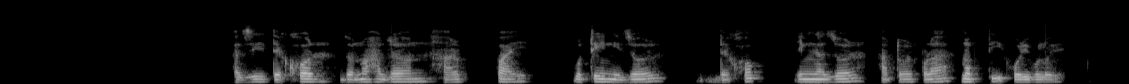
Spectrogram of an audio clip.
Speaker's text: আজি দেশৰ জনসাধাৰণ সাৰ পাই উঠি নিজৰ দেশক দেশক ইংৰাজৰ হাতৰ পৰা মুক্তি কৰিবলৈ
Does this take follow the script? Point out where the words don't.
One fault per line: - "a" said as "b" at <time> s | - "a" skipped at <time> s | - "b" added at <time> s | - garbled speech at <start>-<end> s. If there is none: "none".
- "দেশক" skipped at 7.6 s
